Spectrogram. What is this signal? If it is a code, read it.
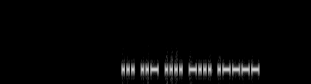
Morse code, heard as a keyed tone, about 50 wpm, 700 Hz. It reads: SUHB1
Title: Five Challenging Letter-Number Combinations 50wpm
